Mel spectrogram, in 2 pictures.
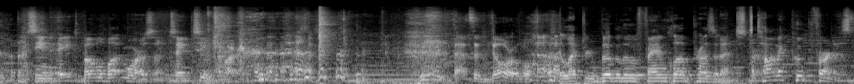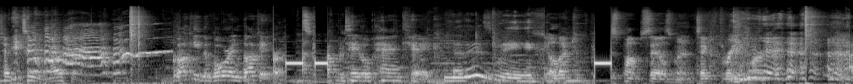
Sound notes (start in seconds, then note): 11.4 Pitido; 14.4 pitido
